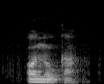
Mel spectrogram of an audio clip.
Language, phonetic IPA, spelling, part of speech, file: Ukrainian, [oˈnukɐ], онука, noun, LL-Q8798 (ukr)-онука.wav
- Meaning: 1. granddaughter 2. genitive/accusative singular of ону́к (onúk)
